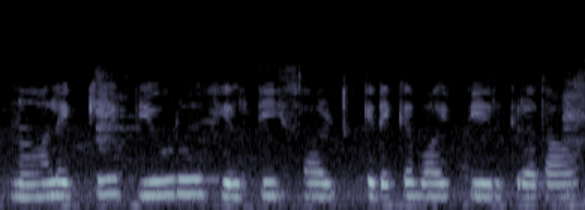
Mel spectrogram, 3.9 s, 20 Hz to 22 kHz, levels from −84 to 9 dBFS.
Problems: none marked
